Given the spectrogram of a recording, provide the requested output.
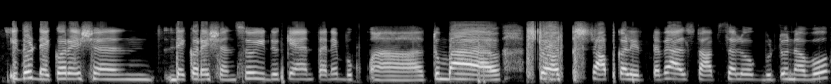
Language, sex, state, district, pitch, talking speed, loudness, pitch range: Kannada, female, Karnataka, Chamarajanagar, 235 Hz, 115 wpm, -12 LUFS, 225-255 Hz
